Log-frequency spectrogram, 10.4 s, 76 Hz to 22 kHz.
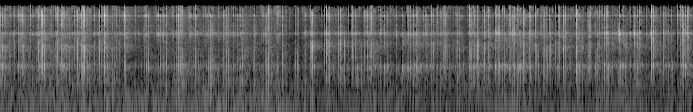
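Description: Fingernails scratch over a small, hollow, empty yellow studded glass votive holder held in the hands, producing a dense, continuous run of quick, dry scratches and faint rattling ticks. The sound is quiet and bright, with almost no low end, a steady band around 700 Hz, and a thin high ring above it. Each scrape dies out almost instantly.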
